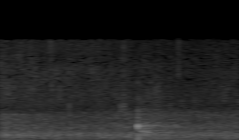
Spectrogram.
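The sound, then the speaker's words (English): Steady rush of water fills the whole clip, water sloshing and running in a bathtub, with one small sharp splash or drip standing out about halfway through. No voices. “This is a bathtub.”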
